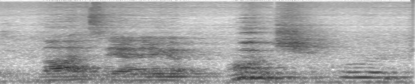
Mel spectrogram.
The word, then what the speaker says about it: Łódź: Łódź. Right? You got your w and a u, the j, łódź.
